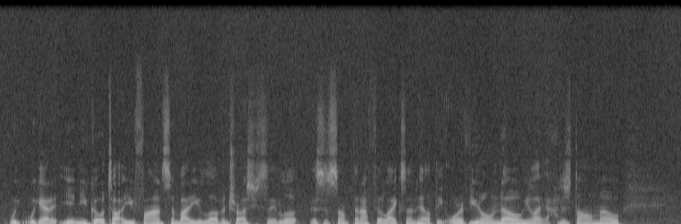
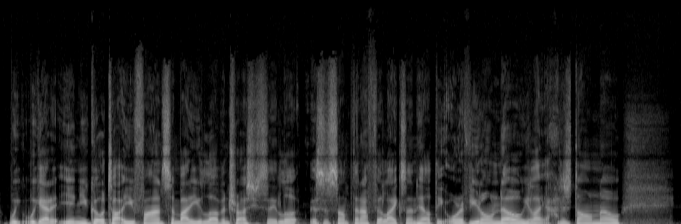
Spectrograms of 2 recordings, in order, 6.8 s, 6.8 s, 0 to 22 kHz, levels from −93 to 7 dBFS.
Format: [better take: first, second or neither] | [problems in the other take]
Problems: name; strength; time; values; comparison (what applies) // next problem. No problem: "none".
second | hiss; noticeable; throughout; 20 dB below the speech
